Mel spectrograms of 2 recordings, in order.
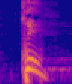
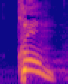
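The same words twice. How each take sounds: First: Said in the usual way. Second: Louder, beckoning come; louder come, Jesus calling the disciples. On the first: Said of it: "zegt hij tegen de jongens". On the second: Retold or imitated. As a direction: call them over, louder. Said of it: "zegt hij tegen de discipelen".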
